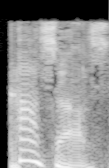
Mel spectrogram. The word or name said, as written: casas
